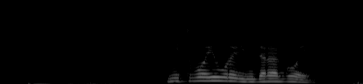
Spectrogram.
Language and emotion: Russian, neutral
